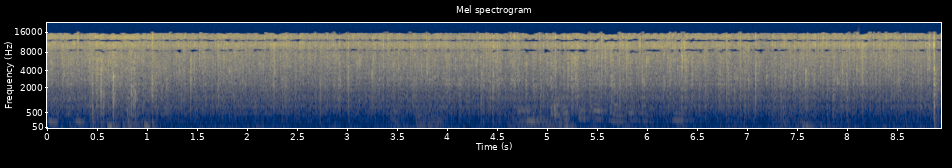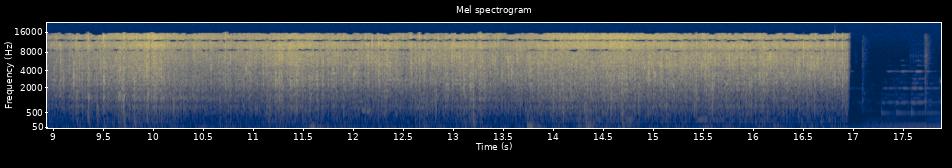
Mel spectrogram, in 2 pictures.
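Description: Boneless chicken thighs sizzling in hot oil in a cast iron pan, a steady frying hiss. It cuts off abruptly near the end, leaving faint music.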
